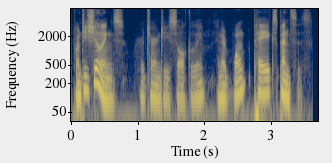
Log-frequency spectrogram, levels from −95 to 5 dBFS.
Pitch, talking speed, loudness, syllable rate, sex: 110 Hz, 160 wpm, -19 LUFS, 5.6 syllables/s, male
